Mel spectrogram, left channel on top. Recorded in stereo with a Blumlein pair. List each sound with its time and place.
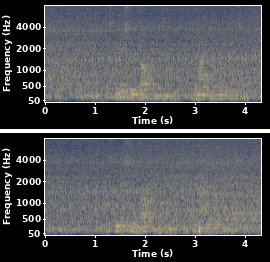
1.2 s a man speaking: 65° left, 0.8 m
